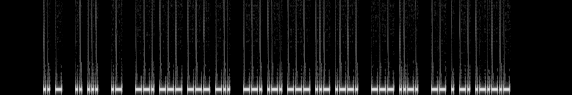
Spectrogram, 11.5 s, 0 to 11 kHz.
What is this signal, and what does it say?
Morse code, heard as a keyed tone, about 30 wpm, 700 Hz. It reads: IT IS A GOOD GROUP OF MEN.
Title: Sentences from Top 1000 Words - Review Part 1 - 30wpm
